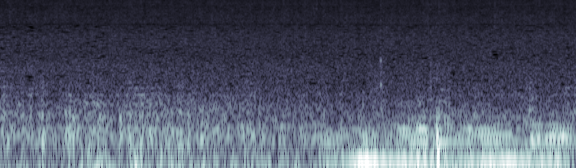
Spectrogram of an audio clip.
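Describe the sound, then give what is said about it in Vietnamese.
Steady rain hisses throughout while thunder rolls in as a deep, low rumble that swells during the second half and stays heavy to the end; no talking. “bữa nay tụi mình quyết định để tiếng mưa làm cho nó mới mới nghe. Có cả tiếng sấm nữa các bạn.”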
